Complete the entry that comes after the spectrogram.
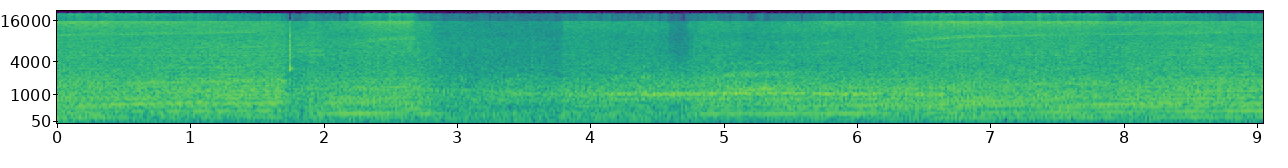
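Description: A car engine revving in a racing video game, with a loud, close engine whining up and down through the gears, a short tire squeal partway through, and no voices.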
